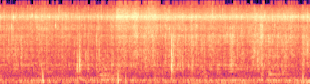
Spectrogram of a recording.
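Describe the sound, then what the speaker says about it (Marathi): Vegetables dropped onto browned fried onion sizzle steadily in a hot pan, a close, continuous hiss with small crackles and occasional stirring knocks. "लाल ही कांदा लाल झाला परत ही भाजी जी मी ठेवलेली होती ती त्यात टाकली"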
